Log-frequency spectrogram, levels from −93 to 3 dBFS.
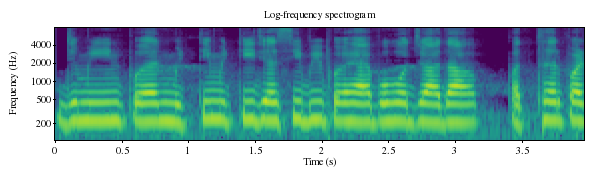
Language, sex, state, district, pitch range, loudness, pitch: Hindi, female, Punjab, Pathankot, 220-230 Hz, -15 LUFS, 225 Hz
